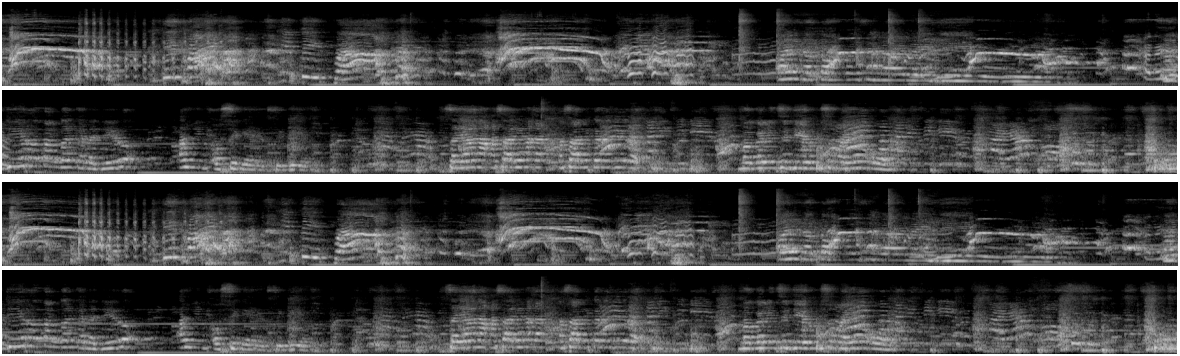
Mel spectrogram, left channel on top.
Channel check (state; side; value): normal; both; correlation -0.01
